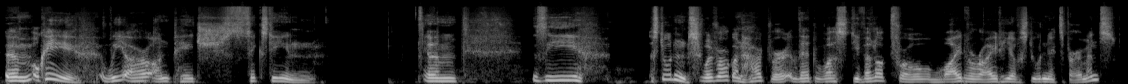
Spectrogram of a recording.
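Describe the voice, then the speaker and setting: A man giving a guest lecture over a video call, speaking English as a second language, filling pauses with lots of ums. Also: a little high, animated, no room sound. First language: not English. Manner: hesitant, many ums and uhs. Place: home in Canada.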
